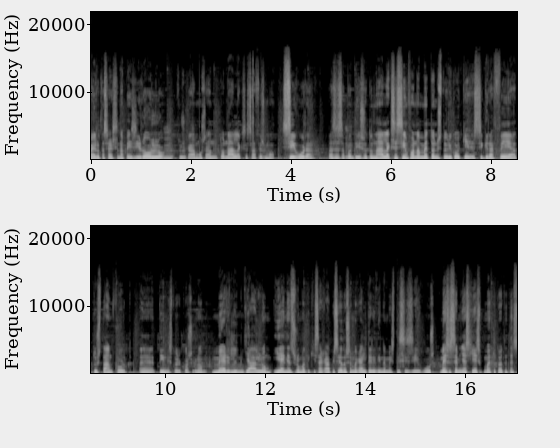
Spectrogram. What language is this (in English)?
Greek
